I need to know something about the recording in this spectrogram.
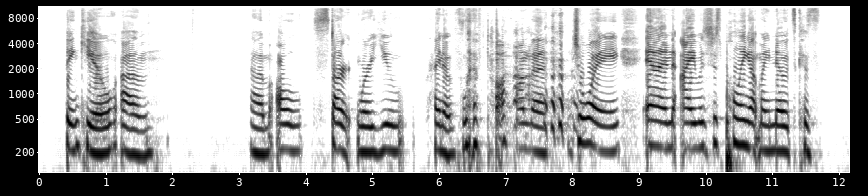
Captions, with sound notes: - Thank you. I'll start where you kind of left-off [laughs] on the joy. And I was just pulling up my notes 'cause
